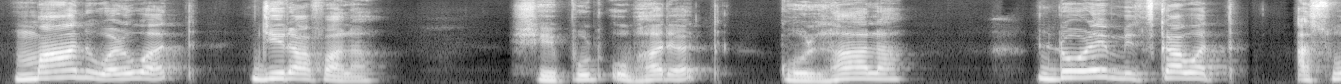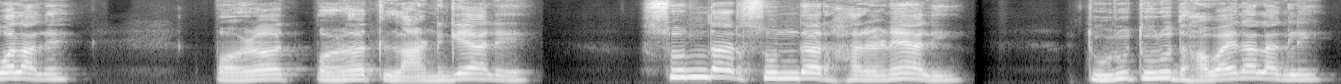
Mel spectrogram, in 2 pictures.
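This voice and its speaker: A woman reading an old school-textbook story for children aloud, in a lilting, expressive storybook manner. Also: medium pitch.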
